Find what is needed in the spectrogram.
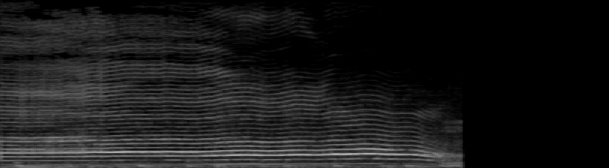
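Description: A young child's long crying wail, held on one pitch and dropping at the end, cut off abruptly about three seconds in.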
